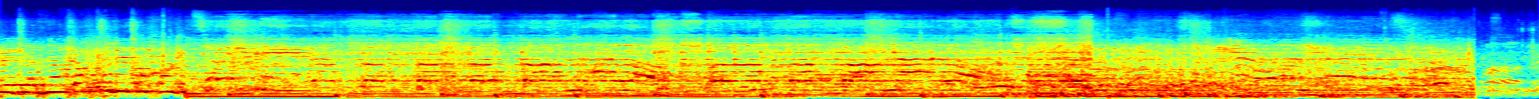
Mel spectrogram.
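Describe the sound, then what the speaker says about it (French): An audience at a village festival in Saint-Étienne-de-Tinée applauds and cheers loudly for a group of children, with yells and whoops rising over a dense, continuous crowd roar. "On peut applaudir bien fort tous les enfants."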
